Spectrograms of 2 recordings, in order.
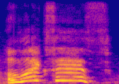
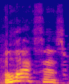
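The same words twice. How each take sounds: First: Long, drawn-out yell, much higher and louder; yelling a name. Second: Short sharp yell, higher and a bit louder; yelling a name. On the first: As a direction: call her name out slowly across the house. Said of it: "I yelled". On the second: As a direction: snap her name out fast this time. Calling sister again, furious. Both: Acted.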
